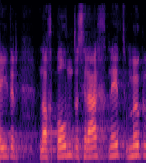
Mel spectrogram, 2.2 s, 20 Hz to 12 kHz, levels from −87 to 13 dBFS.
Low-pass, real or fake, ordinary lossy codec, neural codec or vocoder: 10.8 kHz; real; Opus, 64 kbps; none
